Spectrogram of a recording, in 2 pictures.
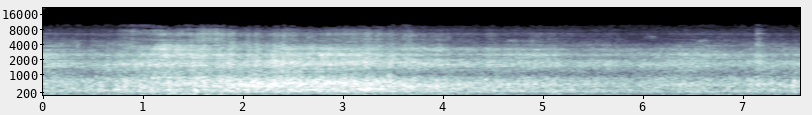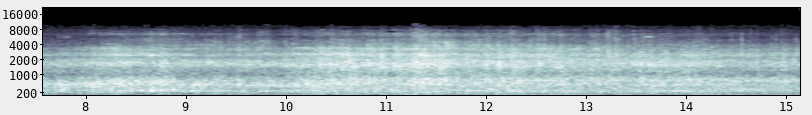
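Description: Double-stack intermodal well cars of a long freight train rolling past close by: a steady rumble of steel wheels on rail with a few faint clicks. It is loudest about two to three seconds in.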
